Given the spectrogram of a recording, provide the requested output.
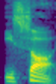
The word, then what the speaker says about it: Esau: Juan wrote, Master Sucker, the name you are struggling with is Esau. That's that E-S-A-U. Excuse me, E-S-A-U. It's pronounced Esau. It's a weird-ass word for sure, but that's the correct pronunciation.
